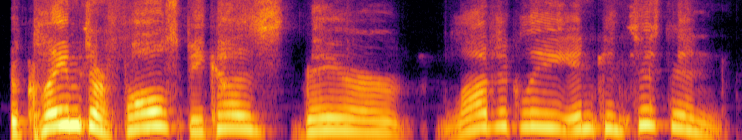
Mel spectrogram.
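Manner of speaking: high, loud mock debater voice; Eric. Streamer mocking how Eric would debate, high-pitched impression. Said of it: "I'm not Eric. I'm not about to start saying".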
